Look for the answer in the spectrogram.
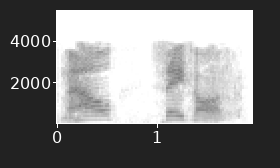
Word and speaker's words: Mao Zedong: The two men proposed using tactics on straight America that are remarkably similar to the brainwashing methods of Mao Zedong.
